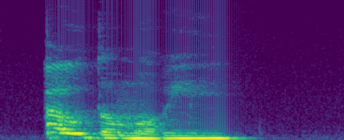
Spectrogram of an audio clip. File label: automobile sp fast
